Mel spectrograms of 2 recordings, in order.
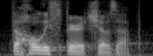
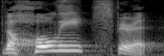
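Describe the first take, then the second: First: Softer and lower, the answer dropped quietly; quiet reveal. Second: The Holy Spirit, slow, higher and louder with weight on Holy; proclaimed. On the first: Preacher answers his own question, softly. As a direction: let the answer fall softly. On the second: Preacher proclaims the answer to the congregation, slow and emphatic. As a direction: lift The Holy Spirit up, slowly and loudly, stressing Holy. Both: Real, not acted.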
